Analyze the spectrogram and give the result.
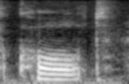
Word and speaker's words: Karuto: Karuto, or pronounced as Colt,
